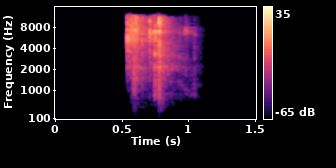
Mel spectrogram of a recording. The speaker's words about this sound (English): That was a good clap.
